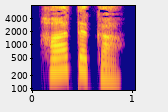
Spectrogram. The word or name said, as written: ಹೆತ್ತೇಗ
